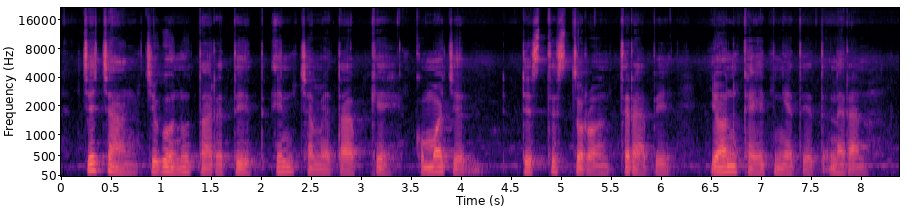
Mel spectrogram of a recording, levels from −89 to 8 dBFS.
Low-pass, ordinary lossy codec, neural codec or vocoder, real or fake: none; none; none; real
